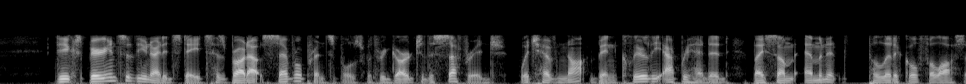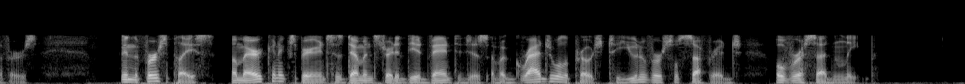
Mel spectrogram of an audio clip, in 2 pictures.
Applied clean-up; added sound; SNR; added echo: none; none; none; none.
